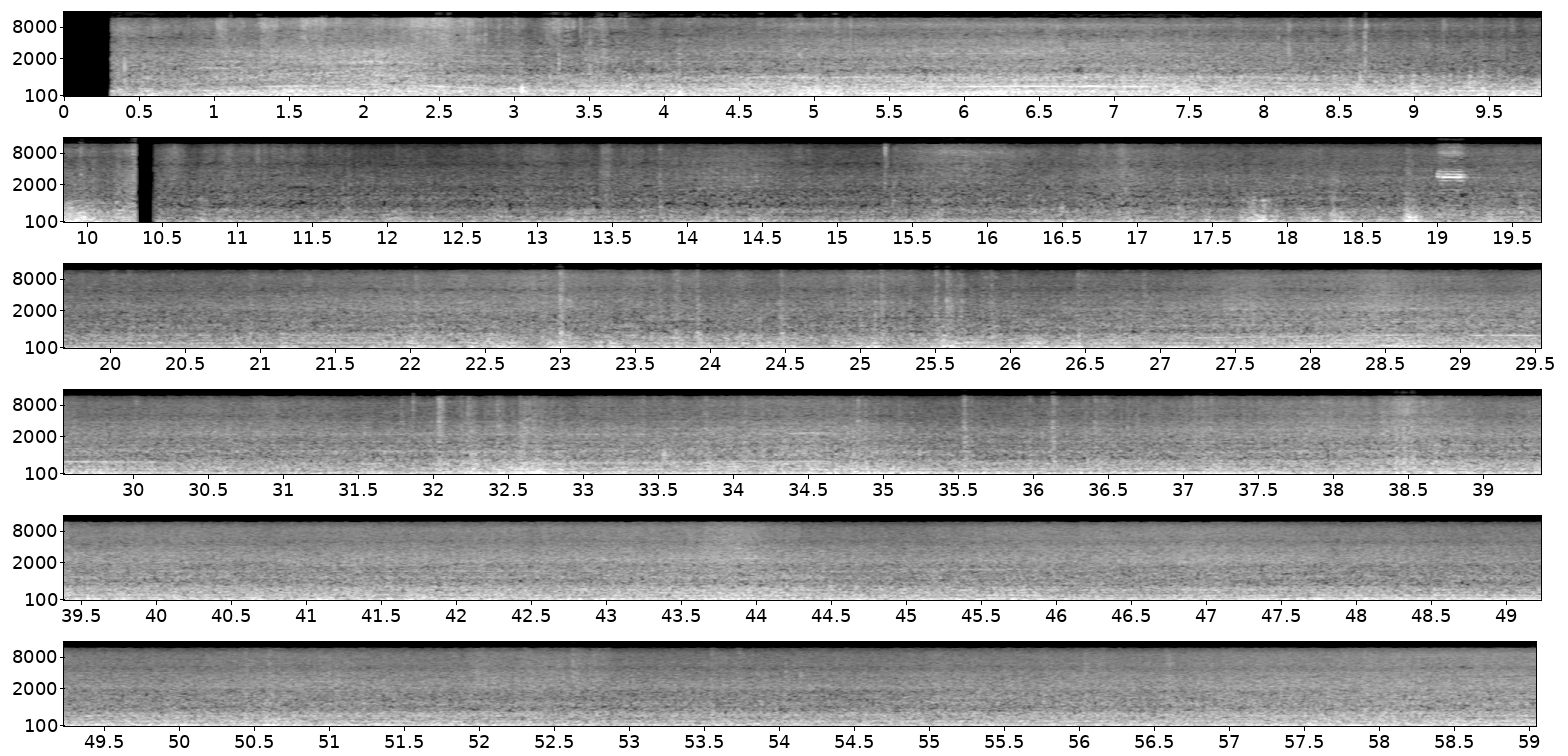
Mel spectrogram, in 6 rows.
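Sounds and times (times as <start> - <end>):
heavy rain and road noise: 0.4 - 59.0.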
